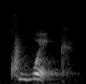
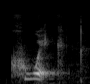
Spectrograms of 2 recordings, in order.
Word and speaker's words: quick: want you to say when we have words that are spelled with q u they're pronounced as k w so there's a little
